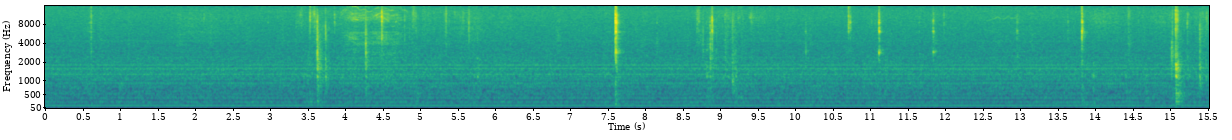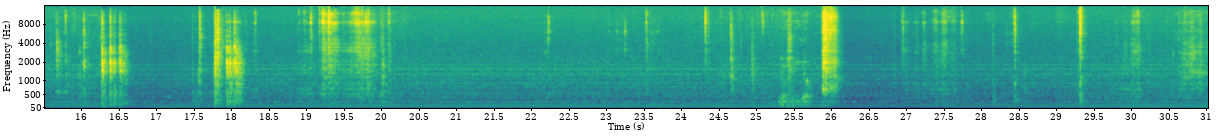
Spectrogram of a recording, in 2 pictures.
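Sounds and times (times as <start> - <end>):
steady low hum: 0.0 - 31.0.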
